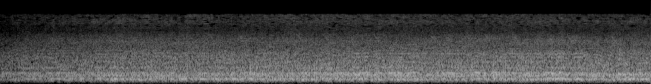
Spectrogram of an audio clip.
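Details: Honey bees buzzing as a steady, dense drone, a soft continuous hum with a band around the middle pitches and no pauses; no other sounds stand out.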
